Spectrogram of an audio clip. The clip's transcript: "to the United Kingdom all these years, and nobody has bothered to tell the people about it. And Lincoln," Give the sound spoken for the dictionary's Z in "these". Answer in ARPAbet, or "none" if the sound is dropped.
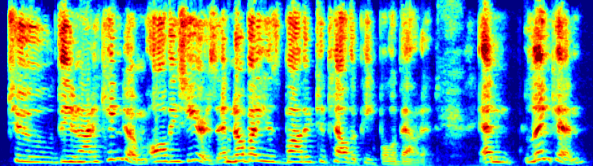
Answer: Z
